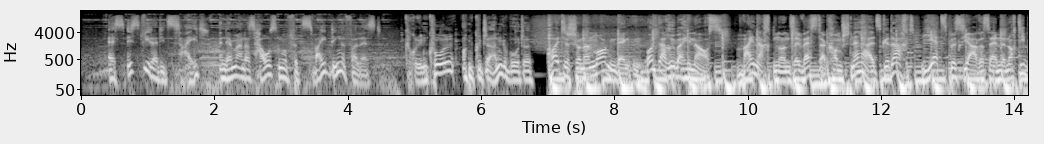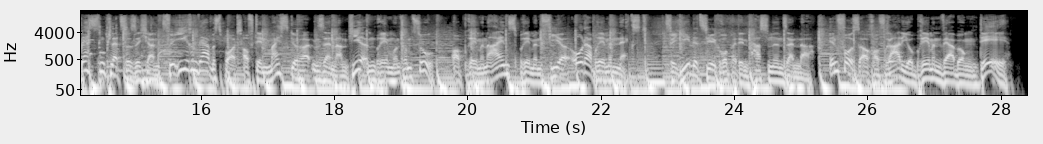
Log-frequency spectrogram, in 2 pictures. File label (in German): Eigenwerbung fuer Radiowerbung; Herbstspot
